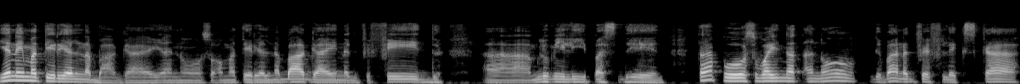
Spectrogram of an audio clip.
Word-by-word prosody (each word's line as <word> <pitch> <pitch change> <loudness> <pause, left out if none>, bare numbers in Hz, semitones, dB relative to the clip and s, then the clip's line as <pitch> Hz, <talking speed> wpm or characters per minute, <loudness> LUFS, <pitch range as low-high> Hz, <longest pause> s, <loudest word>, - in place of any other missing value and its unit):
'yan 180 +4 +8
ay 185 - +7
materyal 145 -6 +6
na 110 - 0
bagay 85 -1 -6
ano. 90 -1 -8
So, 90 - -9
ang 95 - -9
materyal 105 +1 -3
na 110 0 -5
bagay 115 -4 +2
nagfe-fade, 110 +4 -4 0.4
ah, 95 -1 -5
lumilipas 120 -2 -2
din. 110 -3 -3 0.4
Tapos 160 -6 +6
why 155 0 +5
not 150 -1 +1
ano, 145 +1 -2
'di 115 0 -10
ba, 145 +3 +2
nagfe-flex 115 -3 -5
ka, 125 -4 0
115 Hz, 135 wpm, -22 LUFS, 100-140 Hz, 0.4 s, yan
